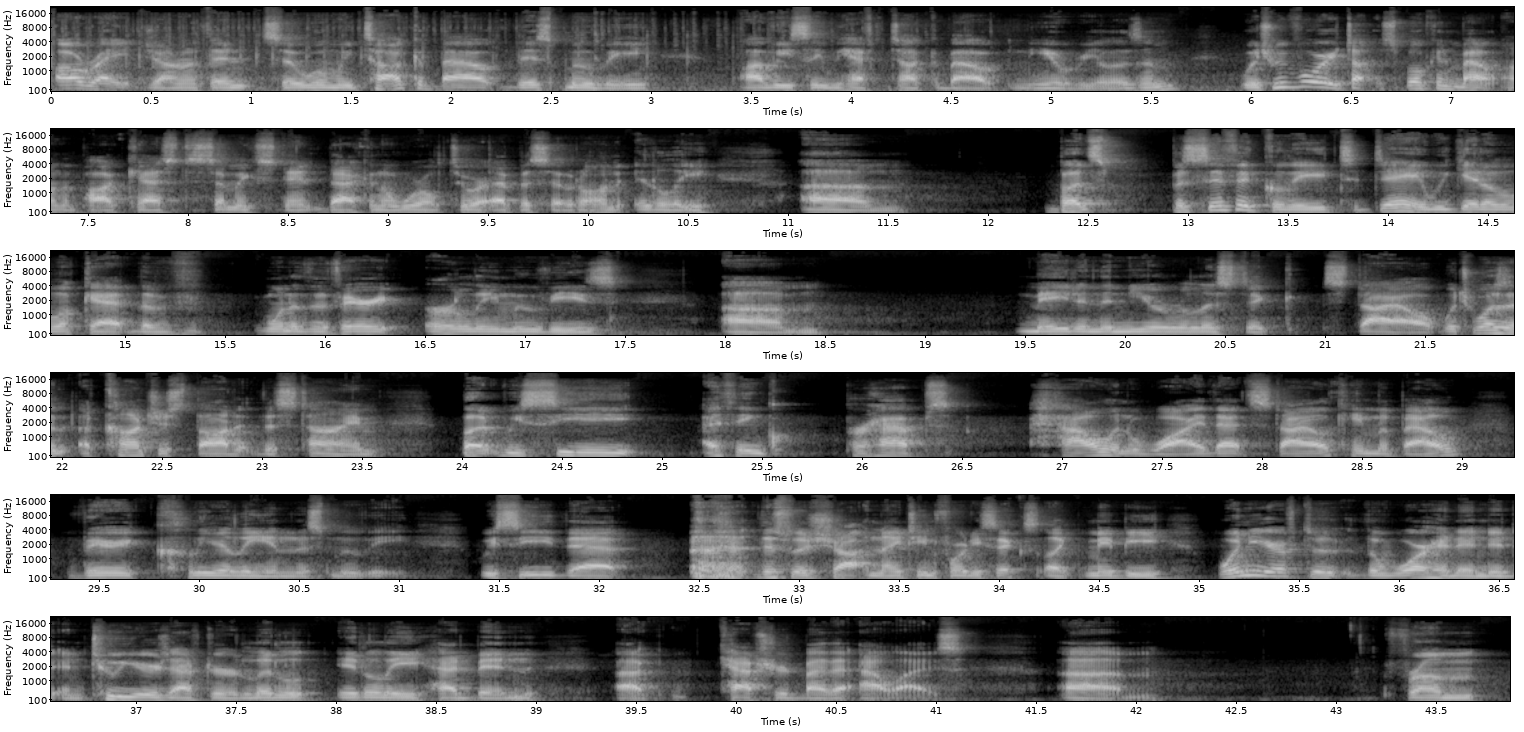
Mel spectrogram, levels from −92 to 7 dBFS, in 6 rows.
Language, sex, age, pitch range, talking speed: English, male, 20-39, 95-115 Hz, 160 wpm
